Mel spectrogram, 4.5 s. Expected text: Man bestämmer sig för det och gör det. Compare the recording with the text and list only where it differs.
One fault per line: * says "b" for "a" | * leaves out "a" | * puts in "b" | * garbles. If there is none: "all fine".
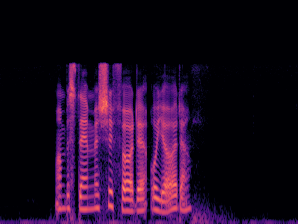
all fine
